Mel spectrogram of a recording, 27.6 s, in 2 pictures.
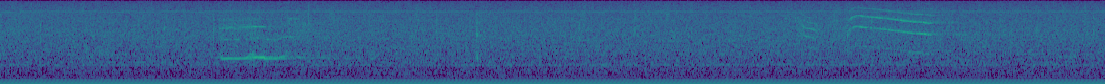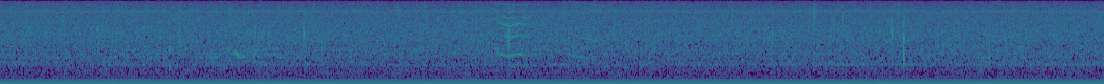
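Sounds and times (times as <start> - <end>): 
hydrophone underwater hum and hiss: 0.0 - 27.6
killer whale call: 2.8 - 3.9.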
